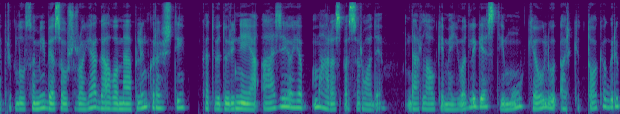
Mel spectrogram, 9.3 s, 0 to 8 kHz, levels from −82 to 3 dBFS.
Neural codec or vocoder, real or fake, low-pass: none; real; 7.2 kHz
